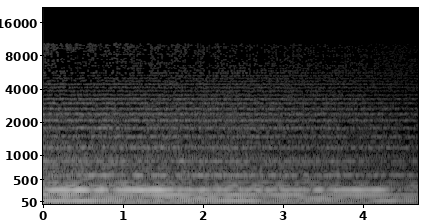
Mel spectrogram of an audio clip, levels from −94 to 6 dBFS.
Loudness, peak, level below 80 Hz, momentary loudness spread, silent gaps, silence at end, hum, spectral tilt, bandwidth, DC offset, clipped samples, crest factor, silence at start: -33 LUFS; -18 dBFS; -40 dBFS; 10 LU; none; 0 s; none; -7.5 dB/octave; 10.5 kHz; under 0.1%; under 0.1%; 14 dB; 0 s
